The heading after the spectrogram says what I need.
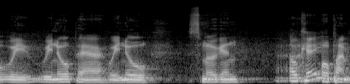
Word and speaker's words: Smögen: And so we know Per, we know Smögen. Okay. Hope I'm pronouncing that correctly. Yeah, Smögen.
